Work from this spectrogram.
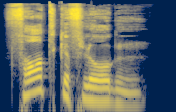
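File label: German "fortgeflogen"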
